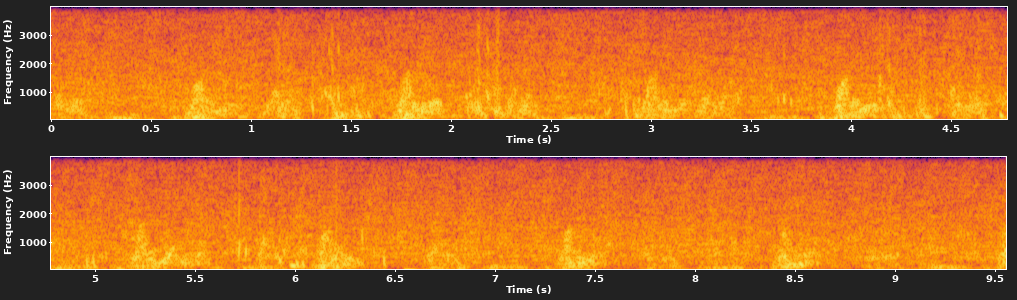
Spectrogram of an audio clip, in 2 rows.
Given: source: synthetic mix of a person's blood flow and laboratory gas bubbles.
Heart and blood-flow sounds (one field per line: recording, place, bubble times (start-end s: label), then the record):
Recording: Doppler ultrasound of blood flow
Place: precordium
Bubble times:
0.82-1.05 s: bubbles
1.08-1.62 s: bubbles
2.05-2.31 s: bubbles
2.75-2.82 s: bubbles
2.85-3.07 s: bubbles
3.40-3.47 s: bubbles
3.57-3.74 s: bubbles
4.06-4.81 s: bubbles
4.92-5.08 s: bubbles
5.70-6.08 s: bubbles
6.12-6.28 s: bubbles
6.31-6.37 s: bubbles
6.42-6.49 s: bubbles
From the record:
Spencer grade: 3 (all of the cardiac periods contain showers or single bubble signals, but not dominating or overriding the cardiac motion signals)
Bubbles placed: only in the low amplitude regions of the cardiac cycle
